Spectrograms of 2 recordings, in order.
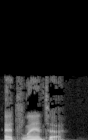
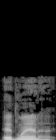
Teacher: So anyway, Hodgman calls me, and I basically told him that even someone like me who doesn't have a very strong Southern accent at the very least, there's still something we do in the South, which is we soften our T's generally · Shown in: second take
